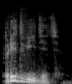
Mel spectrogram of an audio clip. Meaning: to foresee, to foreknow, to see coming
- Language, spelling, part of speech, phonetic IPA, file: Russian, предвидеть, verb, [prʲɪdˈvʲidʲɪtʲ], Ru-предвидеть.ogg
